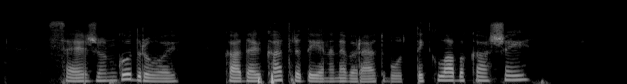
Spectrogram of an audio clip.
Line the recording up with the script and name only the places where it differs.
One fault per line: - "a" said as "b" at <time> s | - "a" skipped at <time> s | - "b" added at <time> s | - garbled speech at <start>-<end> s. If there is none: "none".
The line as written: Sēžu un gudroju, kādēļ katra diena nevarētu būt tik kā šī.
- "laba" added at 4.5 s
